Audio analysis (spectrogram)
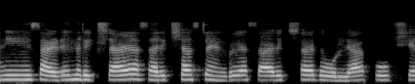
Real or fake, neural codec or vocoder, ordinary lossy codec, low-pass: fake; codec, 44.1 kHz, 2.6 kbps, DAC; MP3, 64 kbps; 7.2 kHz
